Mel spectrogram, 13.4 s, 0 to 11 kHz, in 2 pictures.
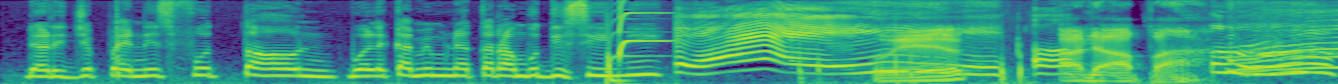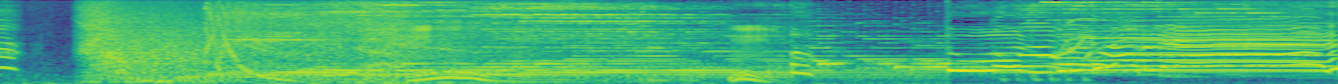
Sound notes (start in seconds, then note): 3.1 exclaims; 6.0 exclaiming; 7.9 harp music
